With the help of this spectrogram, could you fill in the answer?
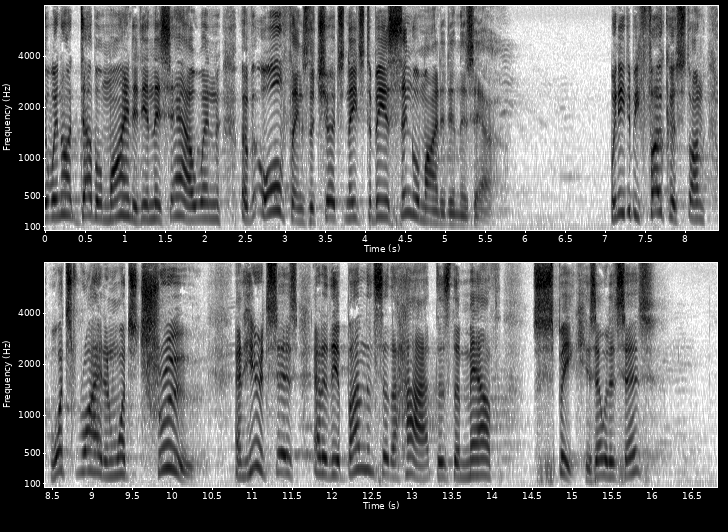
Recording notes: live at Freshwater Church on Sunday the 2nd of April 2023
